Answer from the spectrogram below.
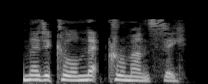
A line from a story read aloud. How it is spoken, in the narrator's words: said her adept dryly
